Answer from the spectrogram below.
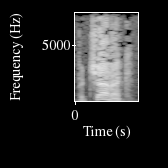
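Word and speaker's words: Pieczenik: State Department official Steve Pachenik, that's how you pronounce his name.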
